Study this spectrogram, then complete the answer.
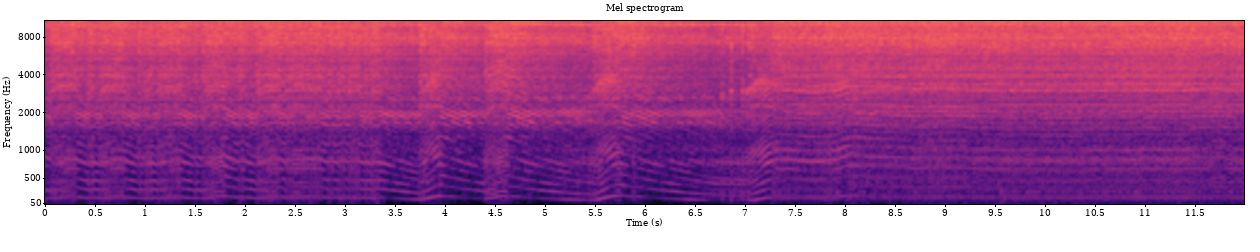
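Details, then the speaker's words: Poulan Pro 525 chainsaw (essentially a Pioneer P52) with a governed carb, run after carb gasket repairs. A high two-stroke scream dips and surges about every second, cutting out just shy of 11,000 rpm; an electronic governor or rev limiter on the coil is suspected. "but I can get it to just shy of 11,000 RPM, and that's where it starts cutting out. So I actually think there's an electronic governor on here"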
